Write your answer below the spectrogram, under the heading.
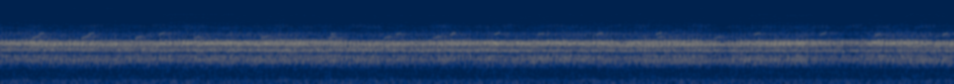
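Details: A backwater frog chorus forms a thick, unbroken high-pitched wall of sound. Short upward-sliding chirps repeat scattered throughout, with a faint low rumble underneath.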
